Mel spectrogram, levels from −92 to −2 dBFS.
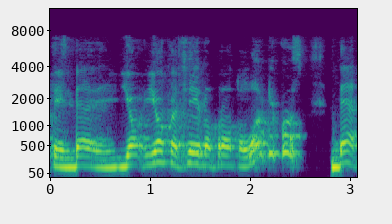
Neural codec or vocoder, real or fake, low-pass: codec, 16 kHz, 8 kbps, FreqCodec, larger model; fake; 7.2 kHz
